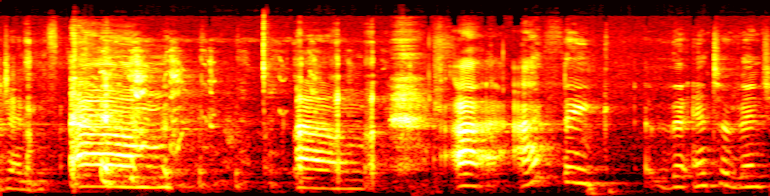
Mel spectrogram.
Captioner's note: laughs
